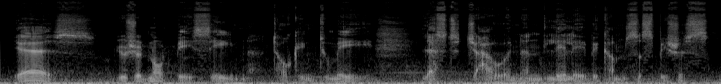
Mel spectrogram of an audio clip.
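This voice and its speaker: A man whispers in a cartoonish character voice at a fairly slow pace over loud background noise. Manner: formal, commanding.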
